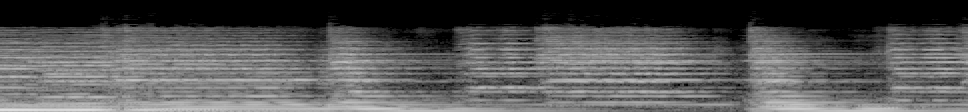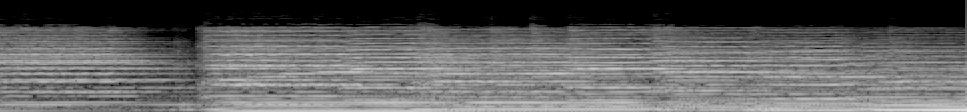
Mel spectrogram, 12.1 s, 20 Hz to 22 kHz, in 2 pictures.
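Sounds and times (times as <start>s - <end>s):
folk string band playing: 0.0s - 12.0s.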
